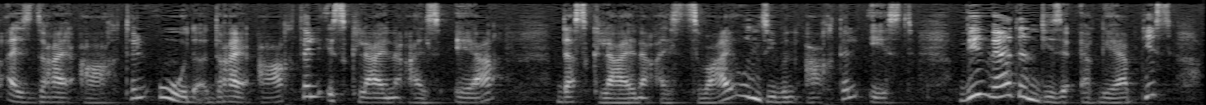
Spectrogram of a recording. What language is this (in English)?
German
